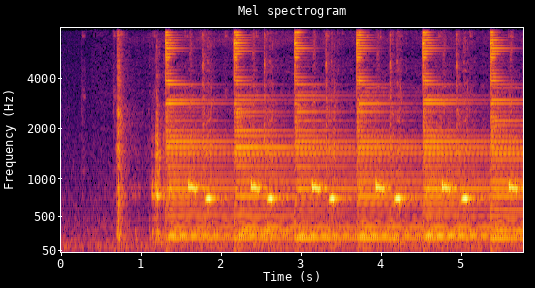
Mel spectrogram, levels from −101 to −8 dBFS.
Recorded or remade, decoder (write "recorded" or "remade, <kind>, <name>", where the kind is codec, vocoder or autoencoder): recorded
